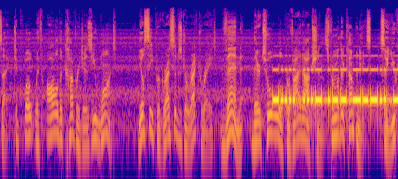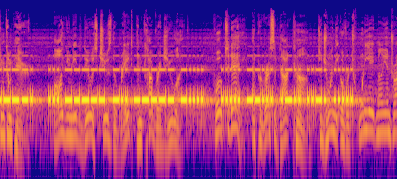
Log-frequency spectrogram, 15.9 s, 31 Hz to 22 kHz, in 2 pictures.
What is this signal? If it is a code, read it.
Morse code, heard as a keyed tone, hand-sent with a bug key, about 29 wpm, 570 Hz, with room echo. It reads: 6VW89 S0D06 57LF5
